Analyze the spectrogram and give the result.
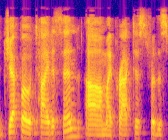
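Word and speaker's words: gepotidacin: move on to a novel antibiotic it is pronounced jeo tiisin um I practiced for this talk specifically um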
